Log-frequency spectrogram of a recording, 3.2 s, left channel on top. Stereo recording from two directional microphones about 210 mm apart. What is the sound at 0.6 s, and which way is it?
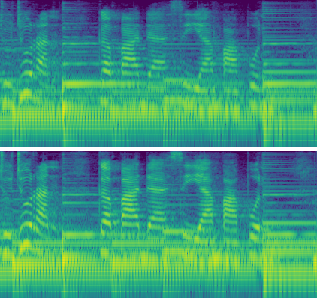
Music, 10° right (ahead or behind).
